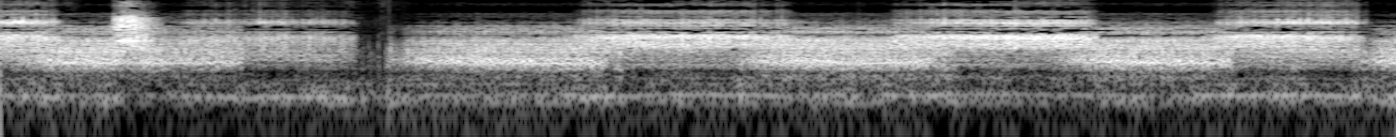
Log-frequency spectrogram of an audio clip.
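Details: Grey parrot, kept for breeding, giving loud, harsh, continuous squawking calls, rising and falling in long bursts, with a brief pause near the two-second mark.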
